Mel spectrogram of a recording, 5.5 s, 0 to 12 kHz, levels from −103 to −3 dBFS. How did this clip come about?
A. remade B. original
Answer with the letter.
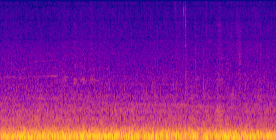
B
